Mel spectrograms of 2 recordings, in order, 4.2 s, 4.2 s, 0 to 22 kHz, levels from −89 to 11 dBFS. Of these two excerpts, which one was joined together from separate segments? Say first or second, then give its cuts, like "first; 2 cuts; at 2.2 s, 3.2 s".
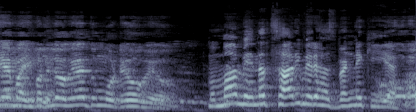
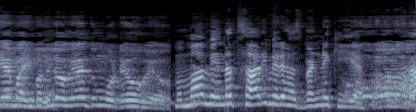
second; 1 cut; at 1.7 s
